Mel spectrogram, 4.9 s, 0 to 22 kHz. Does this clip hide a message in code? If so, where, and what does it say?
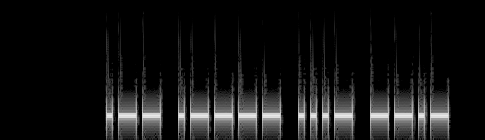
Yes: Morse code from 1.1 to 4.5 s, heard as a keyed tone, about 20 wpm, 700 Hz. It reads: W1VQ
